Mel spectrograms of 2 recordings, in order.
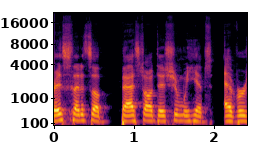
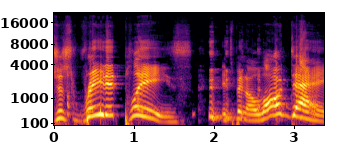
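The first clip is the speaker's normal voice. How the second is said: mock angry shout, higher and louder; 6 semitones higher, 7 dB louder than usual. Acting out a casting person who gets mad at an audition: acting out an angry outburst. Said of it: "One of the guy gets mad and he goes".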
